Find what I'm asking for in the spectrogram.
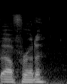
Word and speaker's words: Alpharetta: He's originally from Rochester, New York, but grew up in Alpharetta, Georgia. Did I say that right? – Yep, Alpharetta.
